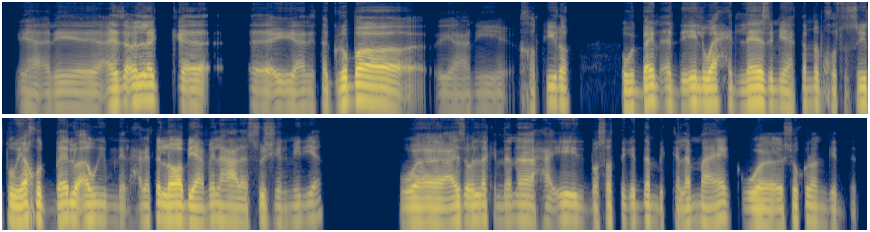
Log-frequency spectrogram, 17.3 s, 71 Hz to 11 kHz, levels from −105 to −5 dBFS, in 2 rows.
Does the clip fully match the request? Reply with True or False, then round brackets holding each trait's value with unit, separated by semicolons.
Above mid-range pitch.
False (110 Hz)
